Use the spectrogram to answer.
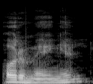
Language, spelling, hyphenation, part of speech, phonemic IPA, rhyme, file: Norwegian Bokmål, ormeyngel, or‧me‧yng‧el, noun, /ɔɾməʏŋəl/, -əl, Nb-ormeyngel.ogg
- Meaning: 1. a fry of (venomous) worms 2. contemptible, abominable offspring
